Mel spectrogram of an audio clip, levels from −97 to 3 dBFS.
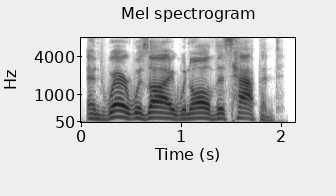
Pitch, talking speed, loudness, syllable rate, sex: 160 Hz, 225 wpm, -14 LUFS, 5.6 syllables/s, female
